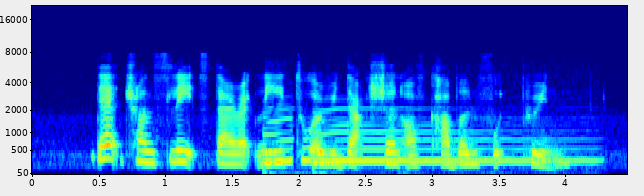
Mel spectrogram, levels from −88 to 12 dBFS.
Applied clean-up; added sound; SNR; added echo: none; Guitar; 4 dB; none.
